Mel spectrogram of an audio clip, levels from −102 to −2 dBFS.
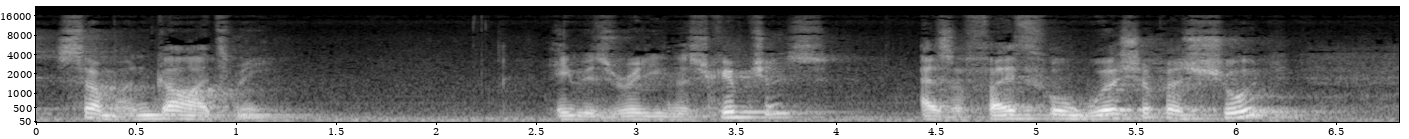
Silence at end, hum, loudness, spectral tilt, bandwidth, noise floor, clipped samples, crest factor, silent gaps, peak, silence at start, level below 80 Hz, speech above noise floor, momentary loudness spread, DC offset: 0 s; none; -18 LUFS; -7 dB/octave; 16 kHz; -38 dBFS; under 0.1%; 18 dB; none; -2 dBFS; 0 s; -44 dBFS; 21 dB; 18 LU; under 0.1%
